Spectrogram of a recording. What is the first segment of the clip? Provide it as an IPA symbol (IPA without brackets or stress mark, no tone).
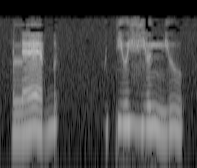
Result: l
